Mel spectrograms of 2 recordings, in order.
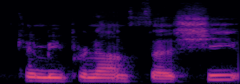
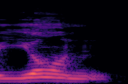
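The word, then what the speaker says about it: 四: 4 can be pronounced as she or yon, like that.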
